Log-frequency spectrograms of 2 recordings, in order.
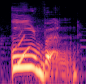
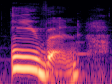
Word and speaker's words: event: นึง คู่ นี้ เลย คำ แรก นะ คะ ออก เสียง นะ คะ ว่า Event Event เน้น ที่ พยางค์ แรก นะ อี๊ หนัก ๆ นะ คะ แล้ว ก็ ข้าง หลัง เป็น ชวา ก็ ได้ เป็น เสียง สระ เออ ก็ ได้ นะ คะ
